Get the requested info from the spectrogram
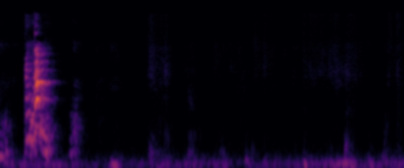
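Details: A single sharp, high-pitched bark from one of Daisy's Chihuahua puppies, indoors, followed by near quiet with faint low rustling and small sounds.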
